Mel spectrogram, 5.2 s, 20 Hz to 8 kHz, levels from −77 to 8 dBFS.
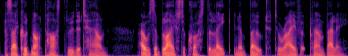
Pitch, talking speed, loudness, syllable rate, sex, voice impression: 90 Hz, 255 wpm, -22 LUFS, 6.2 syllables/s, male, very masculine, adult-like, slightly thick, cool, slightly intellectual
